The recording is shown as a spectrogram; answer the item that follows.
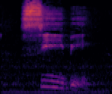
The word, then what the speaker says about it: Sebi: Sebi. You pronounce the E.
